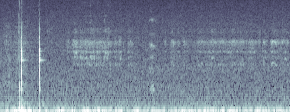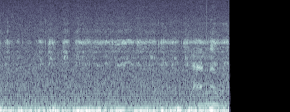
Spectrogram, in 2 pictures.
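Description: Baitcasting reel being cranked to retrieve line, a steady high whir from the reel, after two sharp clicks near the start; the sound cuts off abruptly near the end.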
